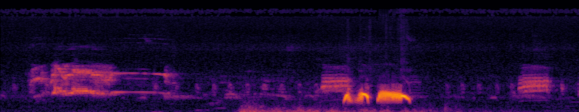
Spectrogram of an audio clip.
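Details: Spotted dove calling as a decoy: two brief hooked coos then a longer coo, set among buzzy bursts and a steady two-toned whistle at the start, over low rumbling background noise.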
